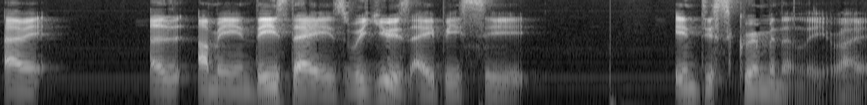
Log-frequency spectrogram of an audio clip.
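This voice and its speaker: With an Australian accent, a man speaks at a fairly slow pace and a fairly low pitch. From Sydney, Australia; Chinese-born. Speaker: podcast co-host. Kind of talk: casual chat.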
